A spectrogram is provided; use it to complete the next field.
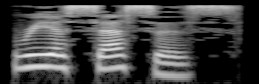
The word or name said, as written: reassesses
